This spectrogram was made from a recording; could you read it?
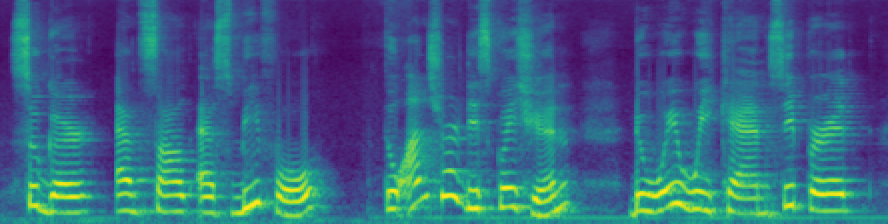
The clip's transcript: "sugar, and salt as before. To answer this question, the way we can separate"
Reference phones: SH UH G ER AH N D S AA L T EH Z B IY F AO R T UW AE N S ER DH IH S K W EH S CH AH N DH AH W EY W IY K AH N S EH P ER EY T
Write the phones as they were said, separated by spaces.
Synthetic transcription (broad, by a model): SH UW G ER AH N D S AA L T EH S B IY F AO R T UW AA N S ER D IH S K W EH S CH AH N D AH W EY W IY K AH N S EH P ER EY T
